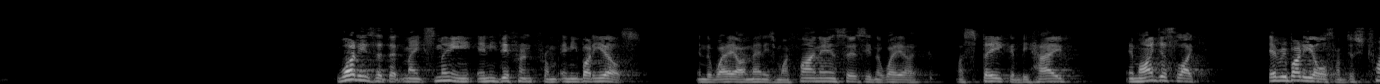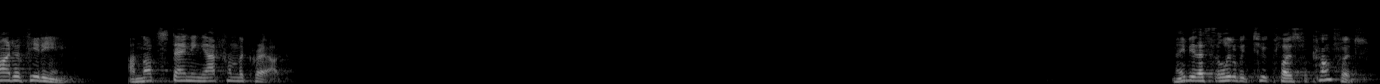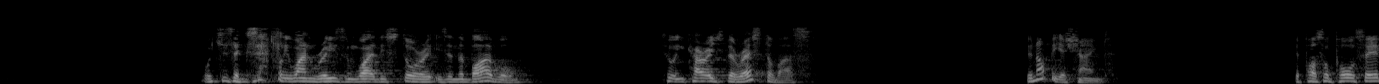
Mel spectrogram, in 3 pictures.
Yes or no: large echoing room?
yes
